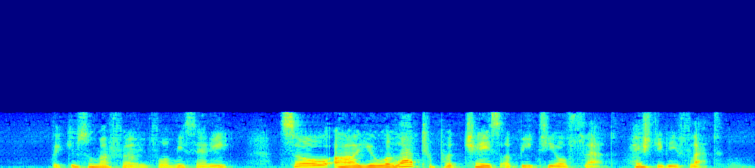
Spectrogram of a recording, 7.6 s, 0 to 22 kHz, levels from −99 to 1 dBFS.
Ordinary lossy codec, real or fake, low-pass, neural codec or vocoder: none; fake; none; codec, 16 kHz, 1.1 kbps, Voila-Tokenizer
